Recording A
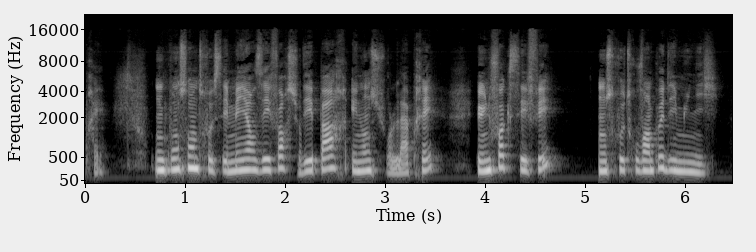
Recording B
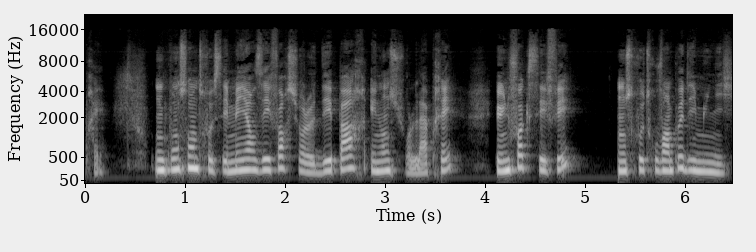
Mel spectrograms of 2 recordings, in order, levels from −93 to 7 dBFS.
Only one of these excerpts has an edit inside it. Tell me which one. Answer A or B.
A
